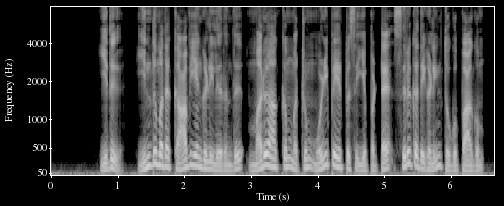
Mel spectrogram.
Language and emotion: Tamil, neutral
